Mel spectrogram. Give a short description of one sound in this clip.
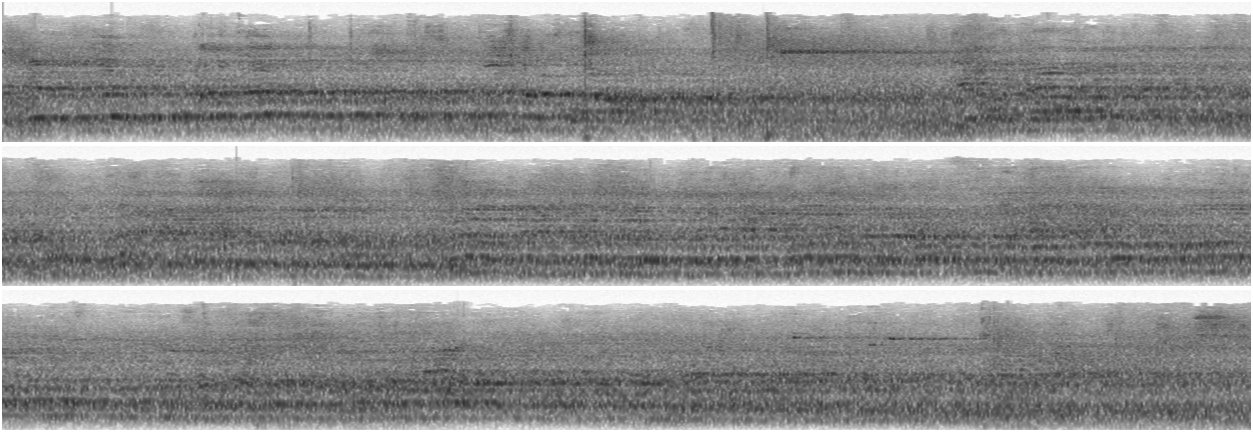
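A ball is kicked with dull thuds on a hard indoor floor.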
